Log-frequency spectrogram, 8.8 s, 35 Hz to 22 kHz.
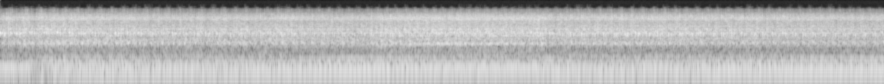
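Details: Dodge Charger Hemi V8 at idle, recorded inside the driver's-side engine bay: a rapid, even clicking with engine speed under the deep exhaust drone. No exhaust smoke, so the owner doubts a dropped valve; source unknown.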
